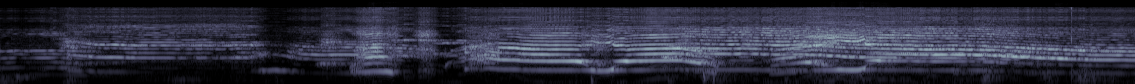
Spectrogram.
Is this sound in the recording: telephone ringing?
no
